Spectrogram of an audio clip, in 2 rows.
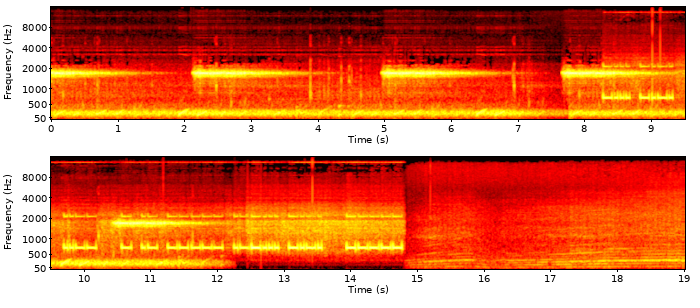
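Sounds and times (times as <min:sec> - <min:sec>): low wavering hum: 0:00.0 - 0:12.2
morse code beeping tone: 0:02.2 - 0:03.8, 0:05.0 - 0:06.4, 0:07.7 - 0:14.9
high whistling tone: 0:02.2 - 0:03.9, 0:05.0 - 0:06.4, 0:07.7 - 0:14.8
radio hiss: 0:12.1 - 0:14.5
low engine sound: 0:14.9 - 0:19.0.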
